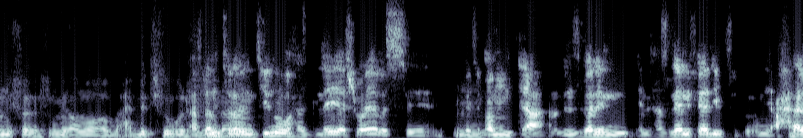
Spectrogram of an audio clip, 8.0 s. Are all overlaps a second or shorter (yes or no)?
yes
